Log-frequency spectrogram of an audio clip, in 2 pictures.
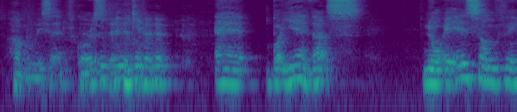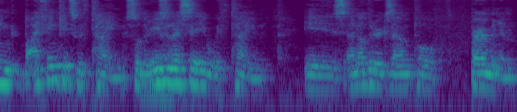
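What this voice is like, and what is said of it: Aberdonian Scottish accent. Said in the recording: “My accent, the twangs, does come out at parts... Aberdonians have a beautiful accent.”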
